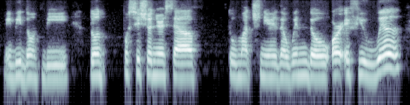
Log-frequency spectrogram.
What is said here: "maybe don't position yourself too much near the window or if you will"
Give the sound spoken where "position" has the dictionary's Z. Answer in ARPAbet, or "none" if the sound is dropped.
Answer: S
